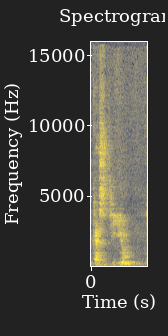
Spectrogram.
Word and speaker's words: Castillon: Then the other one is the Castillon. The double L is actually the Y sound, the ear sound. Castillon.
